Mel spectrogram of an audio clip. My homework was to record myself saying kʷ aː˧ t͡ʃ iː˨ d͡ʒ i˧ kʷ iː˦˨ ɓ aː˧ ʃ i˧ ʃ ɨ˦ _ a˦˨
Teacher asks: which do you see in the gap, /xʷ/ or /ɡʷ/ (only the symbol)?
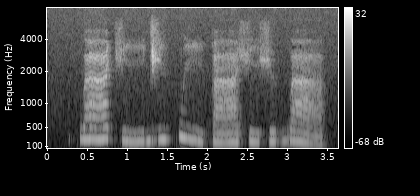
ɡʷ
